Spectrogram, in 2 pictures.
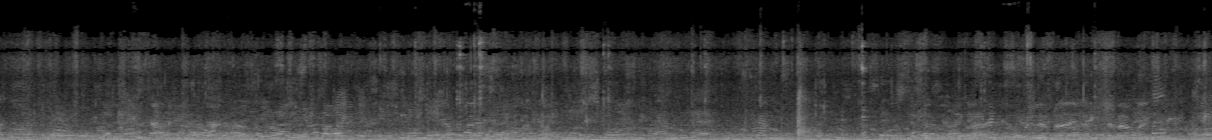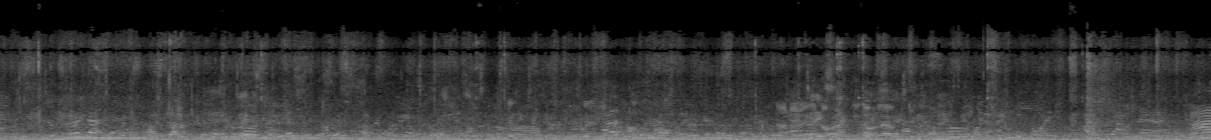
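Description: A horse's hooves clop on stone.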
